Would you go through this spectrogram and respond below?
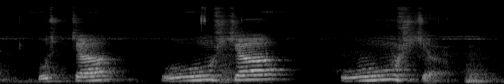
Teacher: यानी एक मात्रिक ऊ, द्विमात्रिक ऊ, त्रिमात्रिक ऊ। एक क्रमशः ह्रस्व दीर्घ और प्लुत संज्ञक होते हैं।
